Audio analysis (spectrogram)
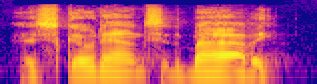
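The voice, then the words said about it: Attempted Australian accent. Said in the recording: “Australian. ... Oh, there you go. Now you're getting something.”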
